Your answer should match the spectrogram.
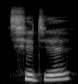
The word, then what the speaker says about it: Teuxdeux: It's yeah, literally it's spelled Teuxdeux, so it's like to do.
